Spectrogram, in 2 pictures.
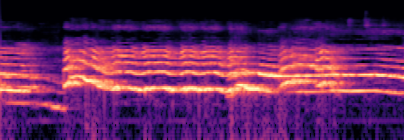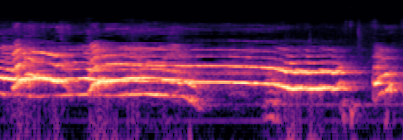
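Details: Two Siberian Huskies, which rarely bark, howl together in long, wavering, tonal notes that rise and fall.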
